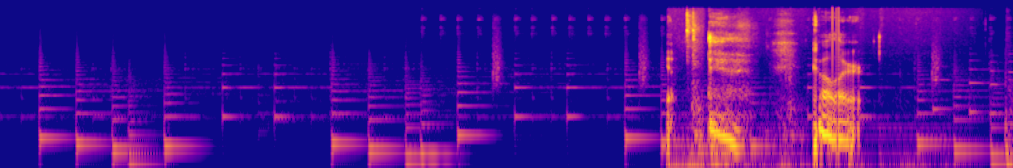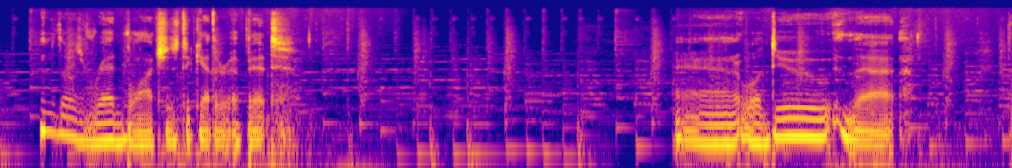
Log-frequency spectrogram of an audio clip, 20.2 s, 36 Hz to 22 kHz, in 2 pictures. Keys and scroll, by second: 6.7 alt+w.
